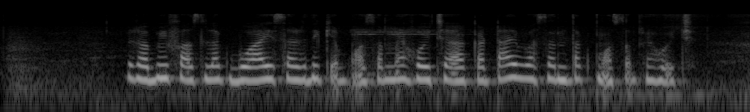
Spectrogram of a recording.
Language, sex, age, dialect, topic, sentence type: Maithili, female, 25-30, Eastern / Thethi, agriculture, statement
